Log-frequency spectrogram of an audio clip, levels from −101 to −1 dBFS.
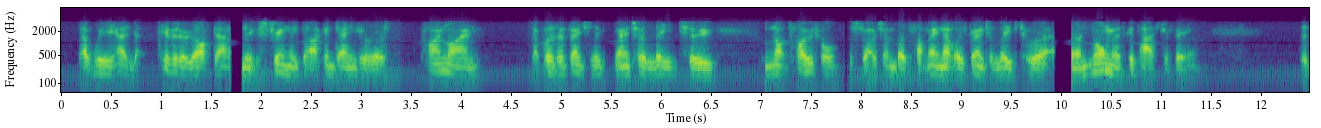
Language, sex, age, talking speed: English, male, 40-59, 165 wpm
